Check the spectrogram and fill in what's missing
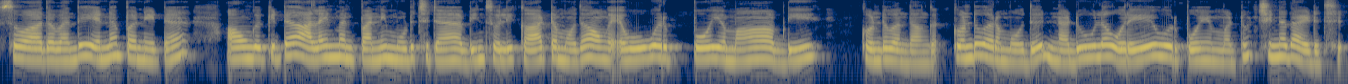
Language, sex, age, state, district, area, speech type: Tamil, female, 30-45, Tamil Nadu, Cuddalore, urban, spontaneous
